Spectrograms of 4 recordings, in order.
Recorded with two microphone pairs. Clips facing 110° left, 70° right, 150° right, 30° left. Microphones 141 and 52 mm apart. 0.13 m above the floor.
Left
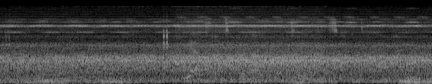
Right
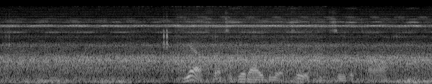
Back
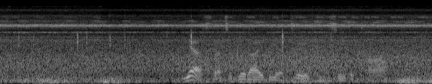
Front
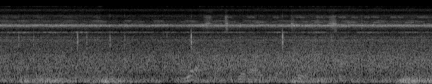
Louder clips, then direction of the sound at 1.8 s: Right 9 dB, back 8 dB; 105° right.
